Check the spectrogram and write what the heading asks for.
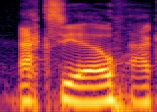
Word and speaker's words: Accio: I mean, Osseo, Akio, Accio.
